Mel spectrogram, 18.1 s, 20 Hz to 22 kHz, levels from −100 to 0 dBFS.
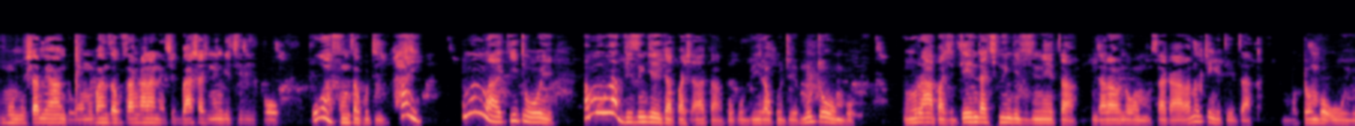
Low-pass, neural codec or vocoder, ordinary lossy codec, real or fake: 7.2 kHz; none; MP3, 48 kbps; real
